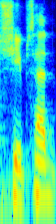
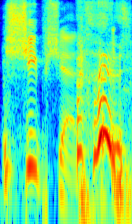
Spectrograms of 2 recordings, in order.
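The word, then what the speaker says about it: Sheepshead: in New York called Sheep's Head Bay. He calls it Sheep Shed. No, being born in Brooklyn, that's a cardinal sin.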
